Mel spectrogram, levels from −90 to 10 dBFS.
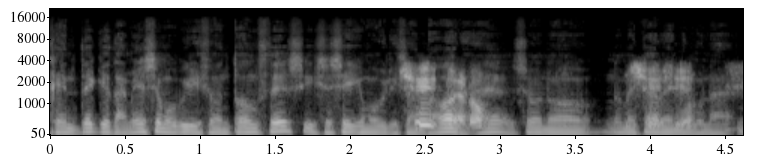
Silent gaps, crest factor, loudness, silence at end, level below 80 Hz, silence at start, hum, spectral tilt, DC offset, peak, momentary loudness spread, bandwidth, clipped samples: none; 22 dB; -25 LUFS; 0 s; -52 dBFS; 0 s; none; -6.5 dB/octave; under 0.1%; -4 dBFS; 10 LU; 15 kHz; under 0.1%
